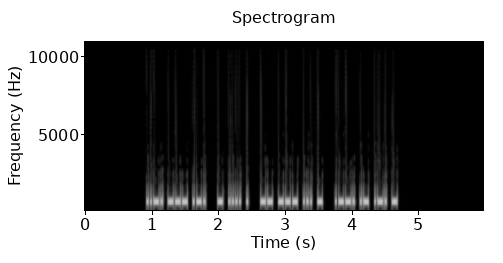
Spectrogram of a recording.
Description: Morse code, heard as a keyed tone, about 44 wpm, 700 Hz. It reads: FOR THE MOST PART
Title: Sets of 4 Words 45wpm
